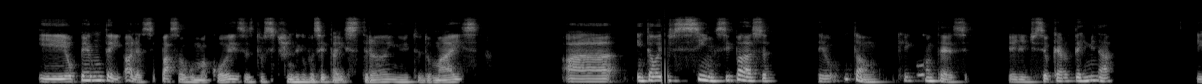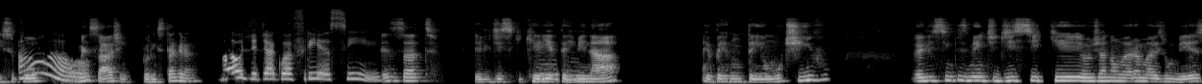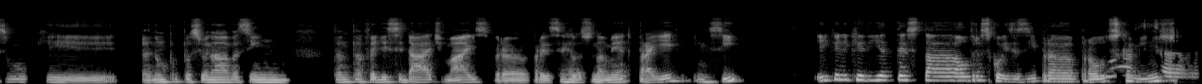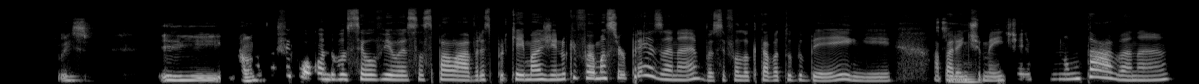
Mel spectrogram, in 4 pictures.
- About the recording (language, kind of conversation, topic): Portuguese, advice, Como posso superar o fim recente do meu namoro e seguir em frente?
- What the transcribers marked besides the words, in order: other noise; tapping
